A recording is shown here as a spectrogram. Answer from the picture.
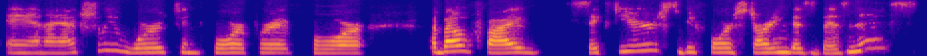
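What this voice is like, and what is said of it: Brazilian accent. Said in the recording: “I am from Brazil originally, if you notice my accent”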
